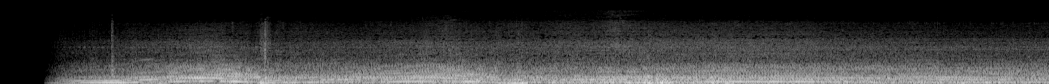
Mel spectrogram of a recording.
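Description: Caterham Seven sports car engine starting up about half a second in. The revs rise and fall twice as the car pulls away, then the engine runs at a steadier pitch while cruising.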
